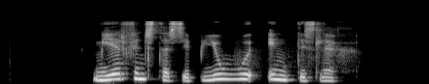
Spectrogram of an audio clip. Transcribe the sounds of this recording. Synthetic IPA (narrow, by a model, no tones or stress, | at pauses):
mjɛɾ̥fɪnst̪̚θɛsːɪpjuːwʏɪnt̪ɪst̪lɛx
